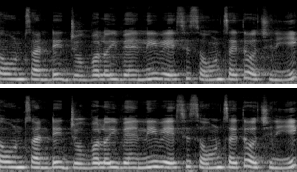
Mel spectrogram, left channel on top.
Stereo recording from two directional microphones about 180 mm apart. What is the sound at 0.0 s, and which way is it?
A woman's voice, 15° right (ahead or behind).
